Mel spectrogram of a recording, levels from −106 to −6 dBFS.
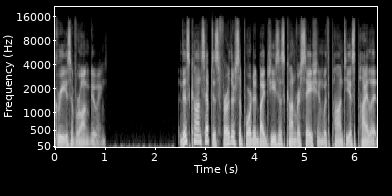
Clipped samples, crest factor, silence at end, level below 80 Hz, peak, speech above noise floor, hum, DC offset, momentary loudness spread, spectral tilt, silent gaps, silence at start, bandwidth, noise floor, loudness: under 0.1%; 20 dB; 0 s; -50 dBFS; -10 dBFS; 41 dB; none; under 0.1%; 6 LU; -4.5 dB/octave; 2.42-2.46 s; 0 s; 15.5 kHz; -69 dBFS; -28 LUFS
